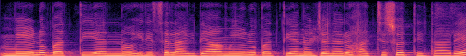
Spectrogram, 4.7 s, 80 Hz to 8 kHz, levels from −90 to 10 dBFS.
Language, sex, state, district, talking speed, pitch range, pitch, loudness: Kannada, female, Karnataka, Dakshina Kannada, 75 wpm, 240-255 Hz, 250 Hz, -12 LUFS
